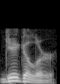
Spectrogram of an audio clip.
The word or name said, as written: giggler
